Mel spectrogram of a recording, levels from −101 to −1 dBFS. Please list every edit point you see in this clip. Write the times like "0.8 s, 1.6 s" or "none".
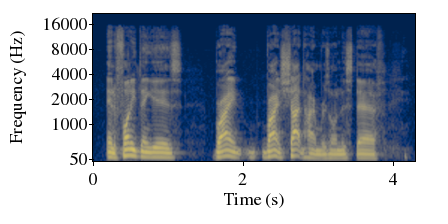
none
